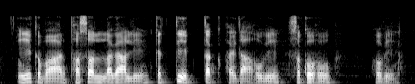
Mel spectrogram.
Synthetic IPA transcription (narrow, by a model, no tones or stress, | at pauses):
ekbaɾpʰəsəlːəɡalekət̪ek̚t̪əkpʰəɪd̪aɦobesəkoɦo | hobe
